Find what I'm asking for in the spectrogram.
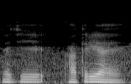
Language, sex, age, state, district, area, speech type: Marathi, male, 45-60, Maharashtra, Akola, urban, spontaneous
